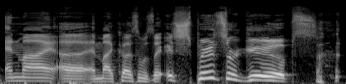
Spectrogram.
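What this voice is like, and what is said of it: Lower, butch straight-man voice. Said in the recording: “my imitation of every straight man ... It's lower. ... It's pretty butch, actually.”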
